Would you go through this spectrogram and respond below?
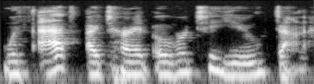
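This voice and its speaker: A woman hosting an event, reading a speaker's bio in a measured way over an online call. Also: fairly low pitch, fairly bright tone, breathy edge, muffled recording. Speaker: event host introducing a speaker. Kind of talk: formal introduction.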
